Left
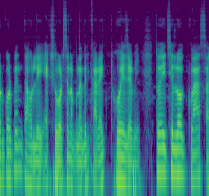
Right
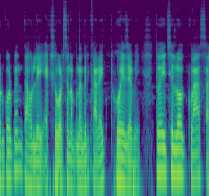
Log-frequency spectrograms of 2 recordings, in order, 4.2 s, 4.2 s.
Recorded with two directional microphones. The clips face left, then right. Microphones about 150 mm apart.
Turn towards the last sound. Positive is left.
turn(degrees=-50)  # may be behind; listen again after turning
